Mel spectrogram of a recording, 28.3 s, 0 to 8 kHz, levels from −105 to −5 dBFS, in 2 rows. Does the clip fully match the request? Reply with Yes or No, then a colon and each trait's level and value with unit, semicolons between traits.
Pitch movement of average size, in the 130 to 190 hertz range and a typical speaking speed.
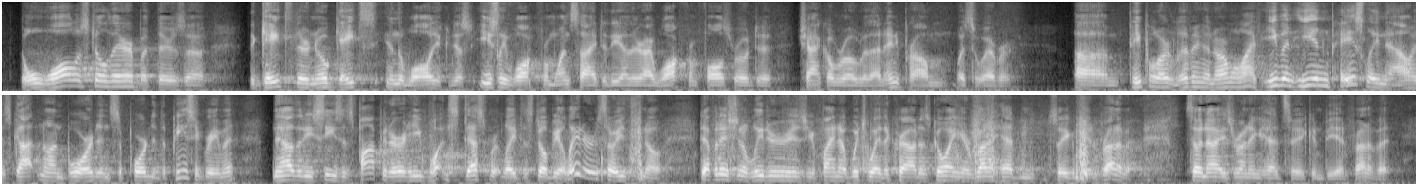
No: average, 4.2 semitones; medium, 140 Hz; fast, 250 wpm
